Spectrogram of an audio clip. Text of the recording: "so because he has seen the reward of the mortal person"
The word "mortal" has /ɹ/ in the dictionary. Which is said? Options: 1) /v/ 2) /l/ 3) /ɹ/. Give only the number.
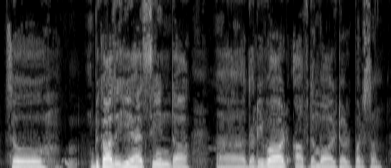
2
